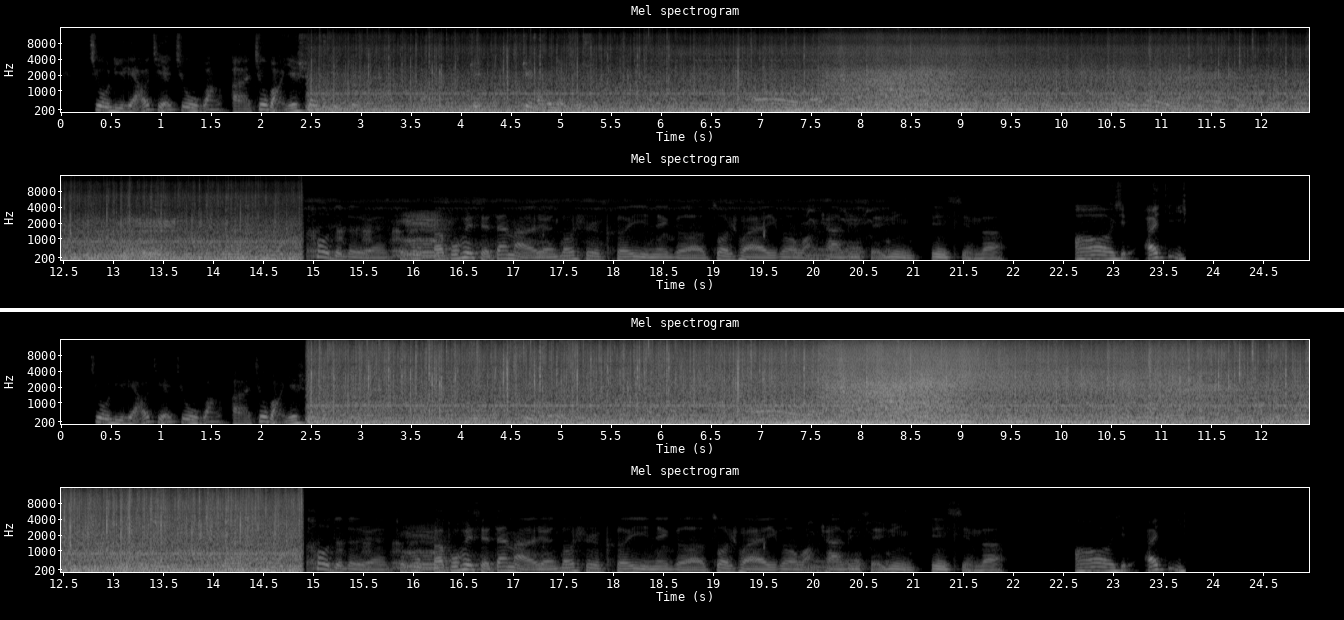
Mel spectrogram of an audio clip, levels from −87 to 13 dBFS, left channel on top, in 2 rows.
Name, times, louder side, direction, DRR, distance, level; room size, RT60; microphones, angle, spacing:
voice 1, 0.3-5.5 22.6-23.7, left 1 dB, 70° left, 4.2 m, -47 dB
sound 1, 2.4-14.9, right 6 dB, 65° right, 0.8 m, -33 dB
sound 2, 5.6-17.9 18.3-18.4 19.5-20.8, left 2 dB, 55° left, 3.1 m, -53 dB
voice 2, 6.9-14.7 14.9-21.9, equal, 10° right, 3.6 m, -48 dB
head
